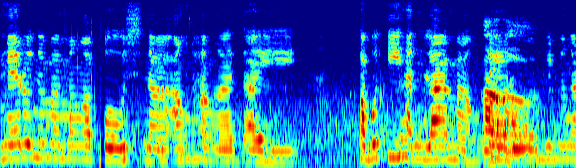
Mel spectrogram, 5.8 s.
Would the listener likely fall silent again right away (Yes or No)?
Yes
